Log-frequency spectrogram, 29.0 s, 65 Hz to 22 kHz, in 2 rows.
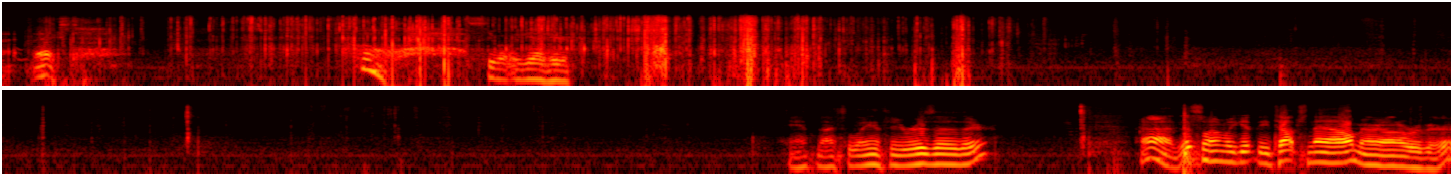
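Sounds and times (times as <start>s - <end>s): foil wrapper crinkling and tearing: 0.4s - 11.8s
cards rustling and clicking: 0.4s - 12.0s.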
